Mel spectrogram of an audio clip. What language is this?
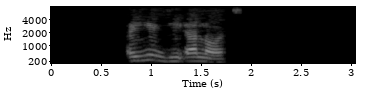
Luo (Kenya and Tanzania)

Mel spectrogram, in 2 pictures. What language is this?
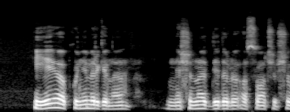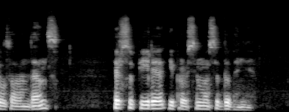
Lithuanian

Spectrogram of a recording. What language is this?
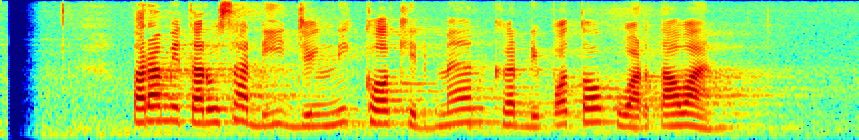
Sundanese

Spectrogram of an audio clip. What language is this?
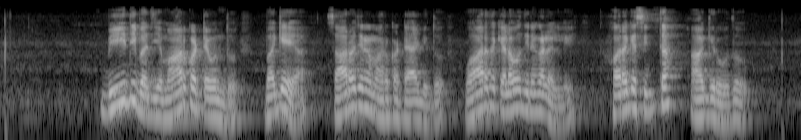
Kannada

